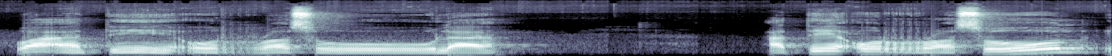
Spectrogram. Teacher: lam dianggap tidak ada maka bisa disebut sebagai Idgham Syamsiah ya karena apa di idghomkan dileburkan kepada Hai huruf setelah huruf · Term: alif lam syamsiah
